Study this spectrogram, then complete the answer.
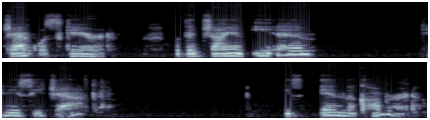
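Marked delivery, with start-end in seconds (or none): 4.2-8.4 put-on secretive whisper to the children. A narrator's reading. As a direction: lean in and whisper where Jack hides. Narrator asides to young listeners.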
